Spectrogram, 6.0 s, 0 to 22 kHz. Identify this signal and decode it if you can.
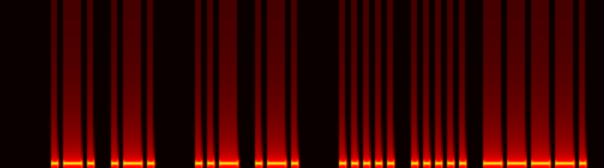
Morse code, heard as a keyed tone, about 20 wpm, 690 Hz. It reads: RR UR 559
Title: SOTA QSO Practice 20wpm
